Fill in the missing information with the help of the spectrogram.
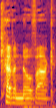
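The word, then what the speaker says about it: Kayvan Novak: it's spelled Kayvon, Kayvon but Novak? I believe it's supposed to be pronounced Kevin Novak.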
